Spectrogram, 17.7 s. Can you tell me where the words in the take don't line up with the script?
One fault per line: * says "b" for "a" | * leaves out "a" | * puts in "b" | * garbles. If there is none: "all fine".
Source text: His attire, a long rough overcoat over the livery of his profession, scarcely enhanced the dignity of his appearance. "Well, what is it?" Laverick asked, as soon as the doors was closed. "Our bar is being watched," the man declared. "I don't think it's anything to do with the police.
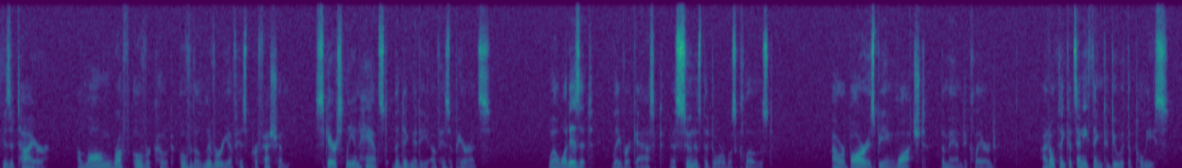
* says "door" for "doors"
